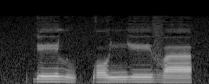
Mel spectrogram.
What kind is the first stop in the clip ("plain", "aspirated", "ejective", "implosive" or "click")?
implosive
